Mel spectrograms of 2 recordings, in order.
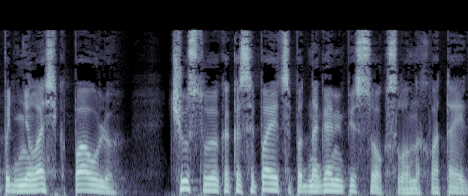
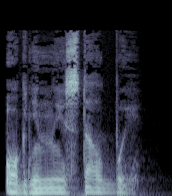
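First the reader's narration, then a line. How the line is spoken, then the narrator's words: Whispered. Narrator (Russian): прошептал Пауль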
